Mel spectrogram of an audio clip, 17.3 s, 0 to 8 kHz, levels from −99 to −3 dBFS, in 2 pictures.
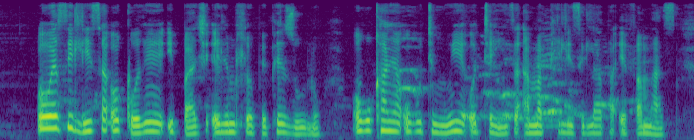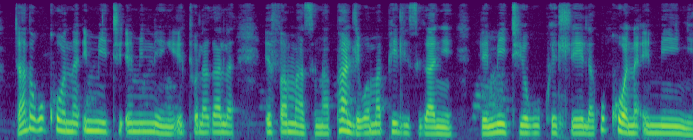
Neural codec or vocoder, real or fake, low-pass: none; real; 7.2 kHz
